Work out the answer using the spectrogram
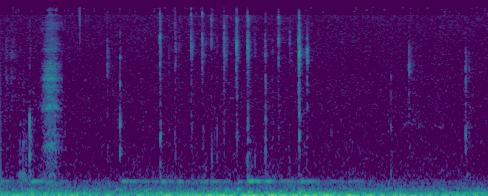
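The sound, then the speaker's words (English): Typing on a computer keyboard: many quick, irregular key clicks tapping at a steady pace over a low constant hum, with no talk. “Hold on. I'm just going to Google that right now.”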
